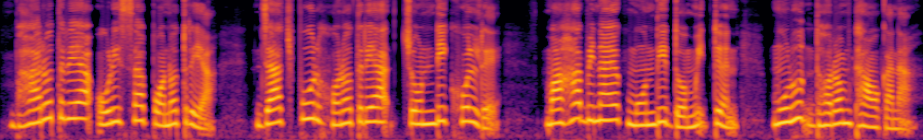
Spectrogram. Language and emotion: Santali, neutral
